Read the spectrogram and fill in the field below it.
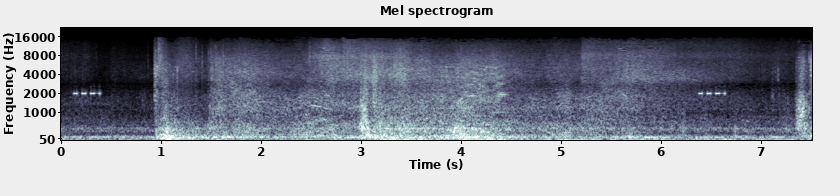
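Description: Fiery explosions burst with a roar.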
